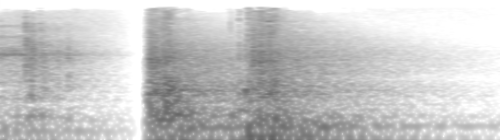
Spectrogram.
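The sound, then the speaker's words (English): A massive, thick old wooden door with a heavy old lock swings forward and screeches open: a short scrape, a brief pause, then a louder, rough groan with a low rumble that gradually fades. No voices. “A thick old door swung forward with a screech.”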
